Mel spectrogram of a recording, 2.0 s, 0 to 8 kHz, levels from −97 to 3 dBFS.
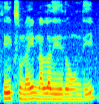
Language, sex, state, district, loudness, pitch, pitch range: Telugu, male, Telangana, Nalgonda, -20 LUFS, 155 Hz, 145-165 Hz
